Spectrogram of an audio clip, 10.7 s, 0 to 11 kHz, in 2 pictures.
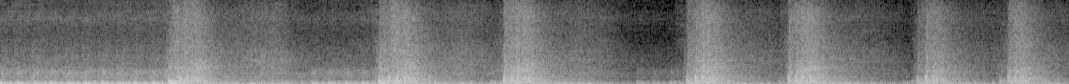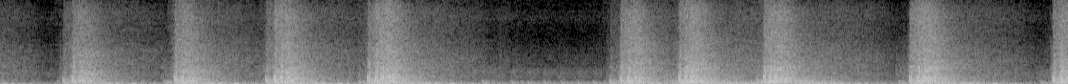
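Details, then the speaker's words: Honda TRX 700 quad with stage three cam on a Vortex ECU, map one, after fuel-setting tweaks: repeated throttle blips pick up cleanly and drop back without popping or stumbling; runs much better, though the owner is unsure whether it's running lean. "this sounds a lot better I must say but I'd like to hook up an AFR gauge or something on it to be able to see that air fuel ratio to know if I'm running lean or not"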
